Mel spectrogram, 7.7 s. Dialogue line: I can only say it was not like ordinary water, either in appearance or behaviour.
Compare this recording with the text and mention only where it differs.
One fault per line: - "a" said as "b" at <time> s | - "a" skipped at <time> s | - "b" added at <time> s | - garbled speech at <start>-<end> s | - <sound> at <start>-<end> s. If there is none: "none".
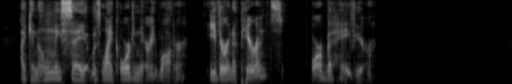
- "not" skipped at 1.5 s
